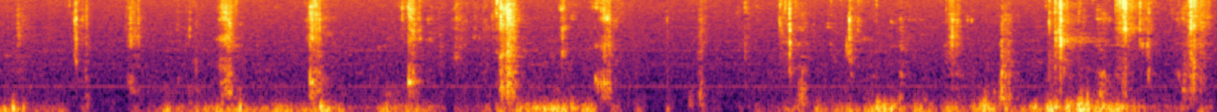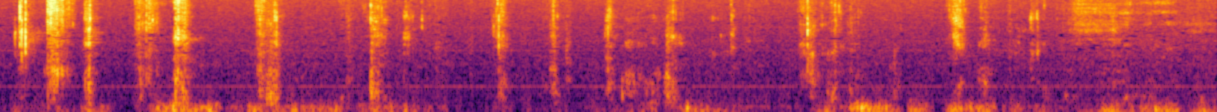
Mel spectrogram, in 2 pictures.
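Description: A person eating and chewing close to the microphone, with frequent sharp wet mouth clicks and lip smacks over low, muffled chewing in bursts. The meal is fried catfish and rice with sambal.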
